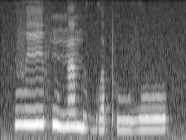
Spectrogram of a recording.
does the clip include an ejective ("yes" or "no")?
no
